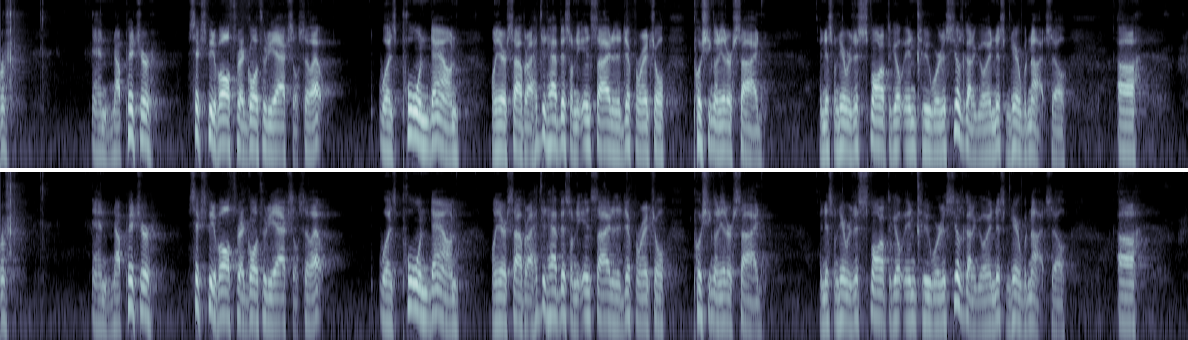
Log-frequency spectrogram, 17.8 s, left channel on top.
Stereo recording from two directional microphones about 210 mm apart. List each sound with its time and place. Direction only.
1.4 s speech: 30° left (ahead or behind)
